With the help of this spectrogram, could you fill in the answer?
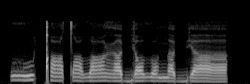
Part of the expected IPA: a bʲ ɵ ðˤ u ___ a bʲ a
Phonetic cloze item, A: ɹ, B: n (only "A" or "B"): B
